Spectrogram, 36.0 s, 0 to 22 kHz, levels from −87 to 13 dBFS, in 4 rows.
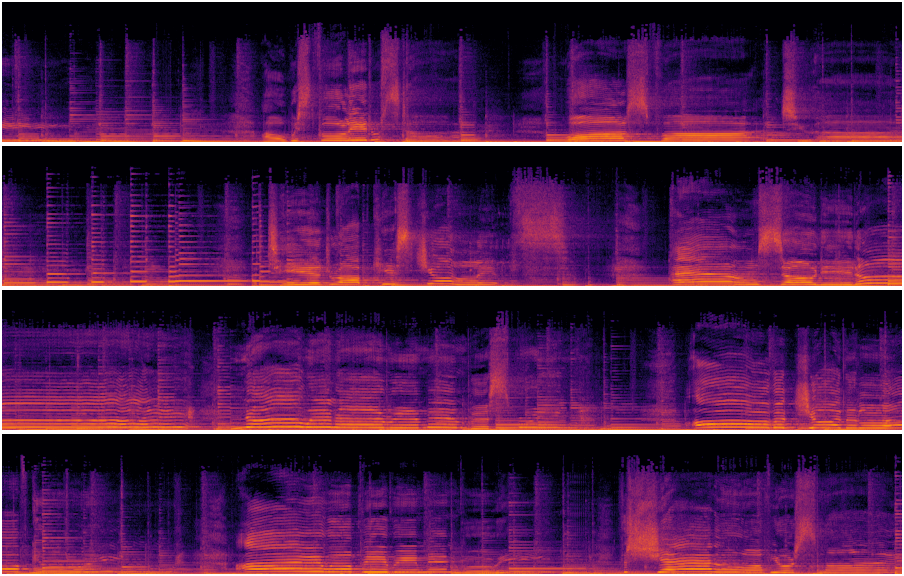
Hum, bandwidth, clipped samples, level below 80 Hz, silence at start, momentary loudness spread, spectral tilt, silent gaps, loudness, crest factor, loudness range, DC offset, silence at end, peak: none; 17 kHz; under 0.1%; -28 dBFS; 0 s; 11 LU; -4.5 dB/octave; none; -20 LUFS; 16 dB; 6 LU; under 0.1%; 0 s; -4 dBFS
